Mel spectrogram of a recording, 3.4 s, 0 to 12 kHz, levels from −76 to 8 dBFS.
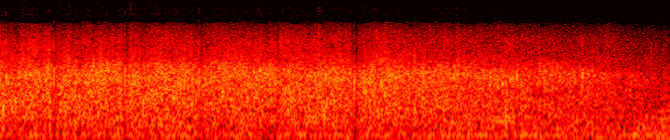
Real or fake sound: real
